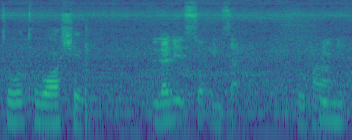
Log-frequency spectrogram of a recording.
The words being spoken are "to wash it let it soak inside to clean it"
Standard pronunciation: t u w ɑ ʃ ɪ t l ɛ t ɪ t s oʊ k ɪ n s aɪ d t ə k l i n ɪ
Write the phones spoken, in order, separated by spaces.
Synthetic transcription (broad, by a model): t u w ɑ ʃ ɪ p l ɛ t ɪ t s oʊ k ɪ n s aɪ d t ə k i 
